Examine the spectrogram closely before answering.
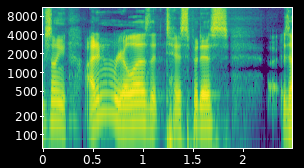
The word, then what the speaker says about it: Tsitsipas: I didn't realize that Tispidis, is that how you say it? Stefanos Tsitsipas.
